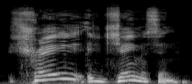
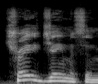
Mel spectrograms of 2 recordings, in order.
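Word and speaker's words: Trey Jemison: correct let me say his name properly uh Trey Jameson Trey Jameson man uh I thought he gave the team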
